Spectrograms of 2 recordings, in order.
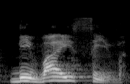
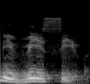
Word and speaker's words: divisive: That then, your second word, divisive, not divisive. Many people say divisive. That is inaccurate in English.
